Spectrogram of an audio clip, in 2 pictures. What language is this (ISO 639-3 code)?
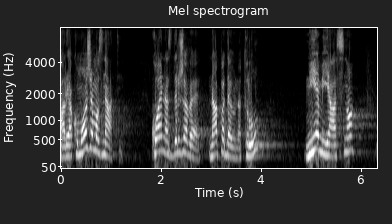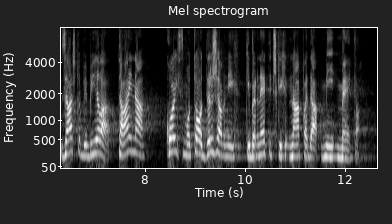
hrv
